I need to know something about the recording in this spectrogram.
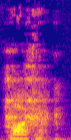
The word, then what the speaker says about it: LaTeX: it's a mathematical type setting language and it's pronounced logic so i've already set up the instruction portion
